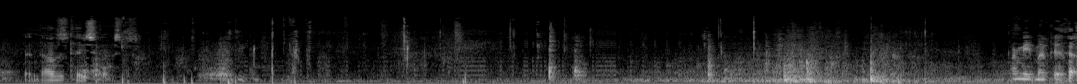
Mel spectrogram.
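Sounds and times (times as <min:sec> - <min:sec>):
speech: 0:00.5 - 0:01.5, 0:10.2 - 0:10.7
conveyor belts running upstairs: 0:05.8 - 0:10.7
clattering knocks and thuds of conveyor belts: 0:07.0 - 0:10.1.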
